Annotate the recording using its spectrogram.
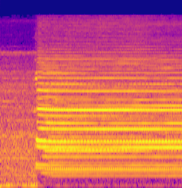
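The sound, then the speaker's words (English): A train rumbles in Dalton, a south suburban town, then a loud, sustained horn blasts in and holds steady, its bright harmonic tones dominating over the low rolling rail noise. “Usually the trains are the loudest noise in South Suburban Dalton.”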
